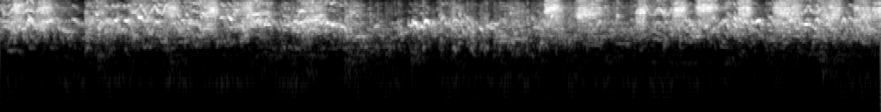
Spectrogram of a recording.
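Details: Happy budgerigar chirping, a busy, unbroken stream of shrill squawks and quick twittering notes layered over one another, with sharp louder bursts every fraction of a second.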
